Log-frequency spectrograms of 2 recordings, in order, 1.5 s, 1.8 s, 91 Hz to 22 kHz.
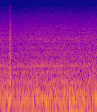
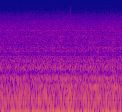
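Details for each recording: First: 2010 Audi Q5 Premium Plus, on the drive home after auction purchase: low, even, steady rumble with no misses, knocks or surges; idling perfectly smooth, running normally. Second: 2010 Audi Q5 Premium Plus, 145,000 miles, first start after auction purchase, low on fuel, check engine light and low oil pressure warning on: low lumpy idle with uneven beat and occasional stumble; feels like a slight misfire.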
